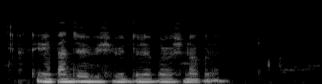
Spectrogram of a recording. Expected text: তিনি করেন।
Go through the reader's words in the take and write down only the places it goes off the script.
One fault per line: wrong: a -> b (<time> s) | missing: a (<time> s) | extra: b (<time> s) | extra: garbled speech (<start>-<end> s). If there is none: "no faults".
extra: পাঞ্জাবী বিশ্ববিদ্যালয়ে পড়াশোনা (0.6 s)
